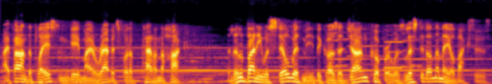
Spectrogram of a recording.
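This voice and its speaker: A dull, lo-fi vintage radio recording of a hardboiled private eye. He is low-pitched and sardonic, tossing off slangy wisecracks with lively swings of tone. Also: a little fast, over music. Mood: dry, wry. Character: wisecracking, cool, hardboiled male private detective. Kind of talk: 1940s radio detective acting with narration.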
